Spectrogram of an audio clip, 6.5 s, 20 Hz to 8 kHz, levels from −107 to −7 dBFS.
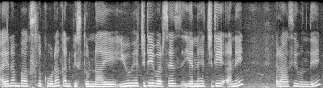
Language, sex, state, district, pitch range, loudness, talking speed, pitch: Telugu, female, Telangana, Komaram Bheem, 205-235 Hz, -12 LUFS, 100 wpm, 220 Hz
